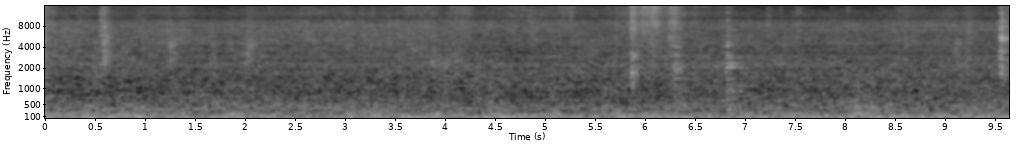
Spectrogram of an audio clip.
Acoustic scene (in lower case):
subway train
